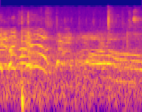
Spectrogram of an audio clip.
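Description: Several people shouting and calling out at once, short overlapping cries that rise and fall in pitch, with a longer falling call near the end. A short low thud comes about a third of a second in.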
